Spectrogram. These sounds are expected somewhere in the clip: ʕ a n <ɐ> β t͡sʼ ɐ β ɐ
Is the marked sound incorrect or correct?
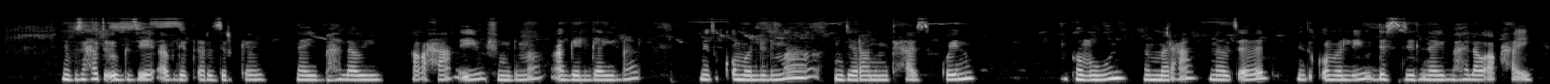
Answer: incorrect: a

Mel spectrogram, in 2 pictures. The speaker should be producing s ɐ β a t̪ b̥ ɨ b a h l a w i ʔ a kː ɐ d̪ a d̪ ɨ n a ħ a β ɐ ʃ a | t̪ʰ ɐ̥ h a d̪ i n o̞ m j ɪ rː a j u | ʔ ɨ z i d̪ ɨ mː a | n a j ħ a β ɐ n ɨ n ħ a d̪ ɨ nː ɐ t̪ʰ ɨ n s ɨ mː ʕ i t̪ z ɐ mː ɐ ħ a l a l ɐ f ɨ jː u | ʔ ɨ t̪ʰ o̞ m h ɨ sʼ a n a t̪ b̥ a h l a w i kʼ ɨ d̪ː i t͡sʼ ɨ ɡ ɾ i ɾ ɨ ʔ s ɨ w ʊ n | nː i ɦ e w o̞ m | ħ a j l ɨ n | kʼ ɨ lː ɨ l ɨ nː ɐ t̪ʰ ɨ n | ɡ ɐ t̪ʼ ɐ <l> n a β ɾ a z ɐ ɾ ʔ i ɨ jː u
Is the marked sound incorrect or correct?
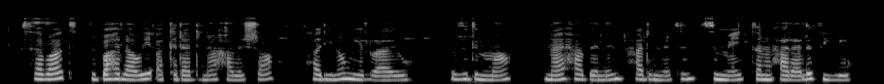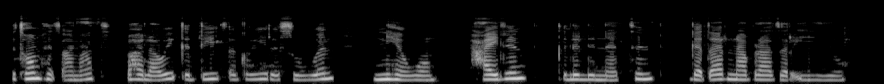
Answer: incorrect: ɾ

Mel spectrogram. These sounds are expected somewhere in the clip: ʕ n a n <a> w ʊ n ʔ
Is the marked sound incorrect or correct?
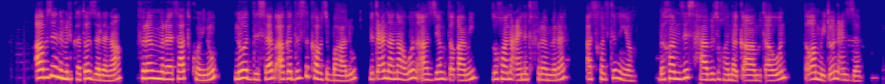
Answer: correct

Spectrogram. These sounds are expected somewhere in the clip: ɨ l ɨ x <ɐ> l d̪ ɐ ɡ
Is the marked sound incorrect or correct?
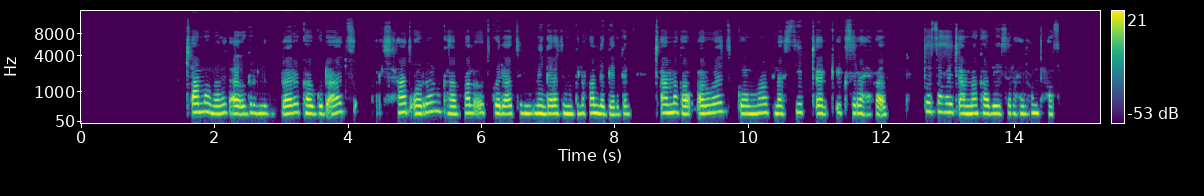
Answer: incorrect: a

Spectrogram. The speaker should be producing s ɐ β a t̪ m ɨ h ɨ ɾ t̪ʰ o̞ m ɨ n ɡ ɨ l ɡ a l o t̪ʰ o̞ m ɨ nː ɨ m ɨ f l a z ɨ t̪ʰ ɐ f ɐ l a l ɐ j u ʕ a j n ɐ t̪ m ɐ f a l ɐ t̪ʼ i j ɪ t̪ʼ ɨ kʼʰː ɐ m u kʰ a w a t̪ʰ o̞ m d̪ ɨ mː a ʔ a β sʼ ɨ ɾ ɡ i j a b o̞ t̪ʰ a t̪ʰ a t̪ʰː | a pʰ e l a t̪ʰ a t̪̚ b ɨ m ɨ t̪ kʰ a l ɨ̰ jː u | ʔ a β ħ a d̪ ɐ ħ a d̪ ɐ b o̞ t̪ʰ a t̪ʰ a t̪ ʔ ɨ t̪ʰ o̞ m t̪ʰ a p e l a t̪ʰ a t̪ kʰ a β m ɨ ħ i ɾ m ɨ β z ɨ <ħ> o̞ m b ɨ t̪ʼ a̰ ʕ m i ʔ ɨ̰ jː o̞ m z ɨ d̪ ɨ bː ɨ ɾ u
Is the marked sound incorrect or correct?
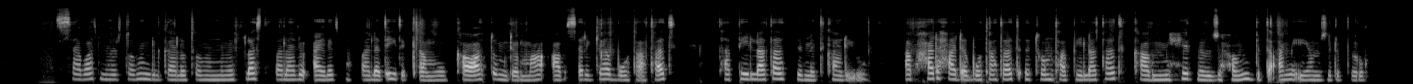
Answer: correct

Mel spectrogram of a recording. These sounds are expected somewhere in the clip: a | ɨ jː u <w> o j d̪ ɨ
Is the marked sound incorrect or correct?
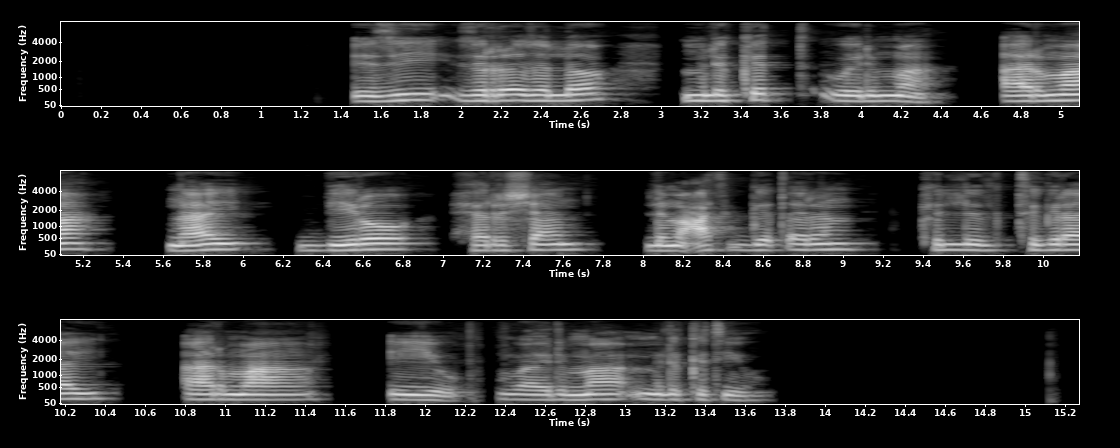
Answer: correct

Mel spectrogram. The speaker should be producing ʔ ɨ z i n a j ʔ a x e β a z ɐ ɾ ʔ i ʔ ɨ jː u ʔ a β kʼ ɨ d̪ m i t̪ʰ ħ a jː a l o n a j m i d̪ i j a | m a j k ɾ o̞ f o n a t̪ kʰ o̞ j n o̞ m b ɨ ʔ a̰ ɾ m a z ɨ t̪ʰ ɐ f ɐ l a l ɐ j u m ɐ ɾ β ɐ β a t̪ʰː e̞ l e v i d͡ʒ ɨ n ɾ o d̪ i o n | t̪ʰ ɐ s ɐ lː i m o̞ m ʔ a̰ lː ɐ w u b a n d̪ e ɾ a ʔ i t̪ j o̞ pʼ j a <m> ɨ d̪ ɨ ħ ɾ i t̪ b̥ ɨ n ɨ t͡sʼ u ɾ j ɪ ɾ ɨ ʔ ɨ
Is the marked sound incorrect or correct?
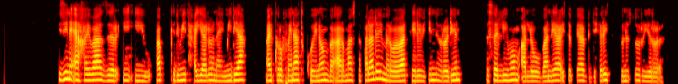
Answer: incorrect: b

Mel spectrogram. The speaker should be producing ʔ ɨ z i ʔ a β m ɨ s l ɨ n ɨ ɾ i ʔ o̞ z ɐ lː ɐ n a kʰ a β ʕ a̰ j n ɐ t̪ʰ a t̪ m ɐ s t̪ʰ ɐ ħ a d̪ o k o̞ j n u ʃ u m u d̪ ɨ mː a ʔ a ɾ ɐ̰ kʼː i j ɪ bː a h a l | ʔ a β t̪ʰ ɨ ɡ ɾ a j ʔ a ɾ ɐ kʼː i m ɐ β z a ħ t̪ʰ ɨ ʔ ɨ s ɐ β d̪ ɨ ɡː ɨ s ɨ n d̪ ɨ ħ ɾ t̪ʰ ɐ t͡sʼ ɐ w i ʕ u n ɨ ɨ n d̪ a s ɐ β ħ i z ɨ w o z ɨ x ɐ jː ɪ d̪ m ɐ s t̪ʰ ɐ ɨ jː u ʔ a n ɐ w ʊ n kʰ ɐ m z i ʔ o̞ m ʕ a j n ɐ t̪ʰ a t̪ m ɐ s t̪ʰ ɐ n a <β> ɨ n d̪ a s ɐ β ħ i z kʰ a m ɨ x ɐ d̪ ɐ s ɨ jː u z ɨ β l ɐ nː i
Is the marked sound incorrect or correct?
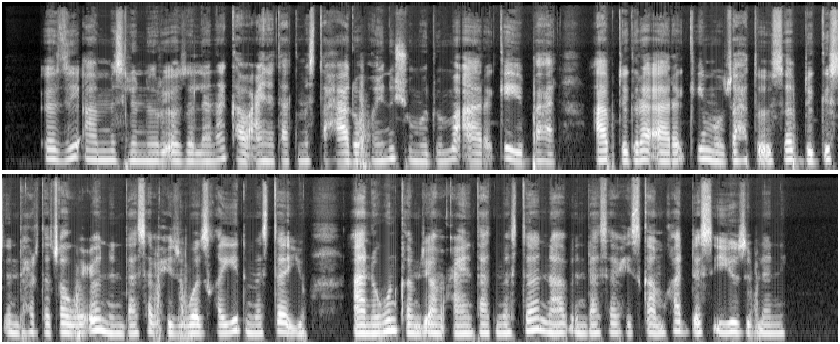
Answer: correct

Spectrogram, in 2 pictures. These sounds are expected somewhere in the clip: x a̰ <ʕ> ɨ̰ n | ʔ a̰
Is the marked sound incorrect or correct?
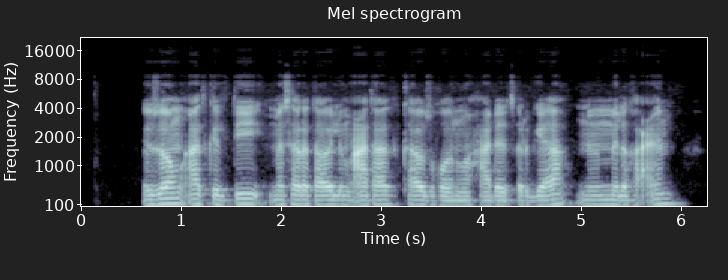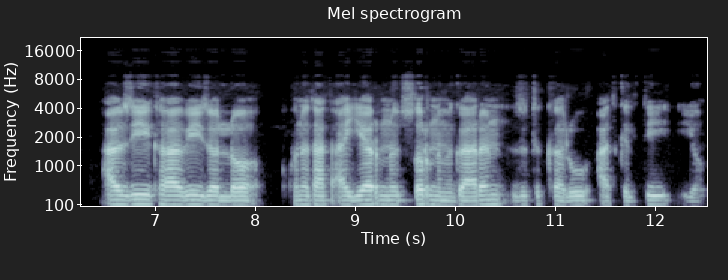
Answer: correct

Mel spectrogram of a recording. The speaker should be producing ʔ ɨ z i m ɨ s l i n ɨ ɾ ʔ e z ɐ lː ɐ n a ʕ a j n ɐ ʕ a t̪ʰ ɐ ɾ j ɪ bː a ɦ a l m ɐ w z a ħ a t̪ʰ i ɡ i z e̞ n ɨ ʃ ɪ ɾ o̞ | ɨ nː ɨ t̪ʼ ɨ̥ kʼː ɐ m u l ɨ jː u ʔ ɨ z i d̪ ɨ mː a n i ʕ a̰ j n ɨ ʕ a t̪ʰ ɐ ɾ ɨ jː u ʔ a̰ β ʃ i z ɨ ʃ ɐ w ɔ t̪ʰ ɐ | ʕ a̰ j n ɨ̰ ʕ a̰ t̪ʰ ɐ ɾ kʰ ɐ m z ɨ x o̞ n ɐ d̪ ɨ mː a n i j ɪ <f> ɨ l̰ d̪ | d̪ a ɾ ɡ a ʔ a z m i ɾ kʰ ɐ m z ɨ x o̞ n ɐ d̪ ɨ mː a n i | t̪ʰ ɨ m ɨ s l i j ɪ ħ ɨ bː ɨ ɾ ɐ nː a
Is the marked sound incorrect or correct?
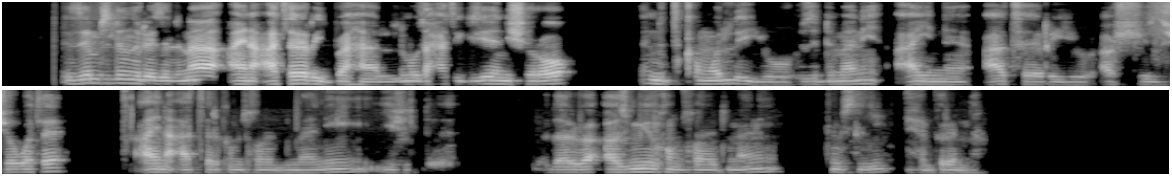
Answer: correct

